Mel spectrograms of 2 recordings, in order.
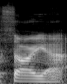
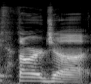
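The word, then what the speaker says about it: Tharja: no matter what look it's Darja yeah or thoria I don't care they say Darja in the game so adios how they pronounce it in Japan I'm pretty sure yeah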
